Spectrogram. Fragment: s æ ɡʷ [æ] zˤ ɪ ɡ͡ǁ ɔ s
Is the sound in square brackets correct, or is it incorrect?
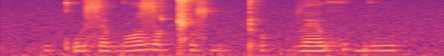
incorrect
